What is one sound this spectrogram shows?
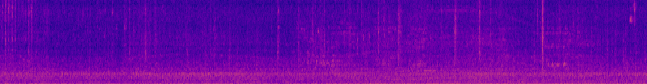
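A large vehicle's engine rumbles steadily from inside the cab as it drives.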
